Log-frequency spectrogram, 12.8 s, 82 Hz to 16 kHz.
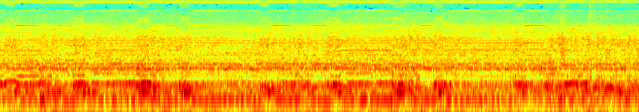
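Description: Home-built CoreXY 3D printer running a print: its stepper motors hum in low tones that shift in pitch and start and stop every second or so as the print head changes speed and direction, over the steady whir of the hot-end and part-cooling fans.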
